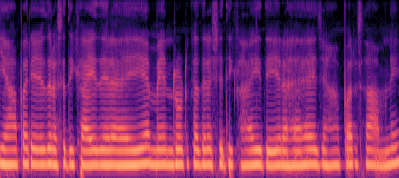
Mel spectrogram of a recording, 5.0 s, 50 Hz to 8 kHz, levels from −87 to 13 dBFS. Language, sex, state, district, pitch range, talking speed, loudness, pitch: Hindi, female, Punjab, Pathankot, 205-210 Hz, 240 wpm, -11 LUFS, 210 Hz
